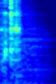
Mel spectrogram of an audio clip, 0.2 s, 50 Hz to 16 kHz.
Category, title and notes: Sound effects > Objects / House appliances
COMCam-Blue Snowball Microphone, CU Fuji Instax Mini 9 Camera, Shutter Click, Flash Only Nicholas Judy TDC
A Fuji Instax Mini 9 camera shutter click. Flash only.
Blue-brand, Blue-Snowball, camera, click, flash, fuji-instax-mini-9, only, shutter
